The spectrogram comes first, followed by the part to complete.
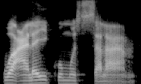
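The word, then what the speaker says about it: waalaikumsalam: saudara-saudari perlu diperhatikan itu jawabnya pun juga harus pas waalaikummussalam sekali lagi waalaikummussalam seperti yang nampak di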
